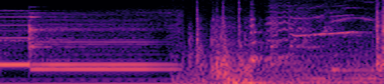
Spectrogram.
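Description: An electronic doorbell at a front gate, pressed repeatedly in the early morning, rings loud with a sustained, buzzing chime that cuts off abruptly, followed by a rough burst of handling noise and a brief renewed ring at the end.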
